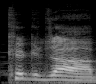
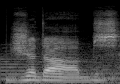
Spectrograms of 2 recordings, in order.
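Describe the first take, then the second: First: The name begins with a hard K sound. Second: The name begins with a soft J sound. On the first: The speaker calls it wrong. "That's not how you pronounce it, obviously" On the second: The speaker calls it right. "C G they said was pronounced j like like at the end of the word edge"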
